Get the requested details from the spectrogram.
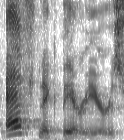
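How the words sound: The pitch rises on the first word, then drops. It is the last item in a list. "I go higher in pitch for ethnic and then drop barriers"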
